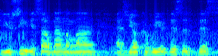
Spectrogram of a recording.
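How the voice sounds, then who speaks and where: A man with an American accent has an unremarkable speaking voice. His pitch is medium and his pace moderate. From New York. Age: 30s. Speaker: barber and radio co-host. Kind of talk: casual chat.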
